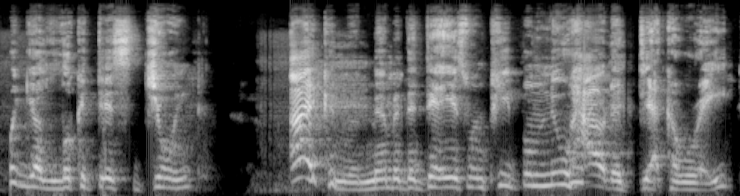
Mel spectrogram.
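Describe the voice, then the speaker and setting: A woman's voice: lowish voice, expressive, moderate pace, close to an everyday voice. A woman playing a grumbling, slangy old sprig of Christmas holly in a radio play, wisecracking and drawling.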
